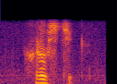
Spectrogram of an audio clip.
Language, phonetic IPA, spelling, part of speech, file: Polish, [ˈxruɕt͡ɕik], chruścik, noun, Pl-chruścik.ogg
